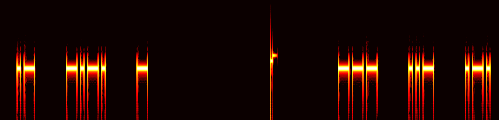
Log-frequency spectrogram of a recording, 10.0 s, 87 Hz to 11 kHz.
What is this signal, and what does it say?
Morse code, heard as a keyed tone, about 17 wpm, spaced as for 10 wpm, 700 Hz. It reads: ACT OUR
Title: 3x Character Spacing - Top 300 Words - 17wpm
